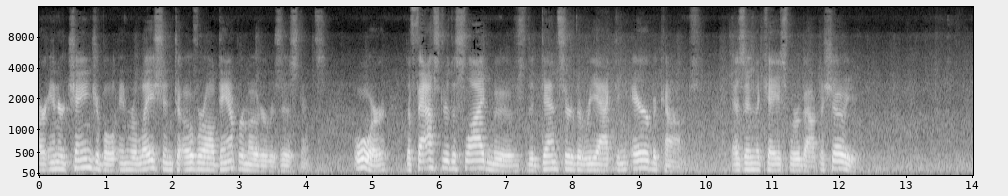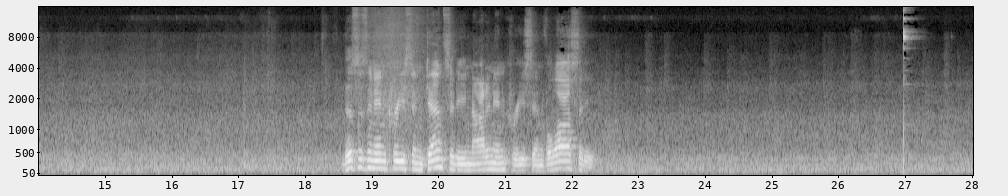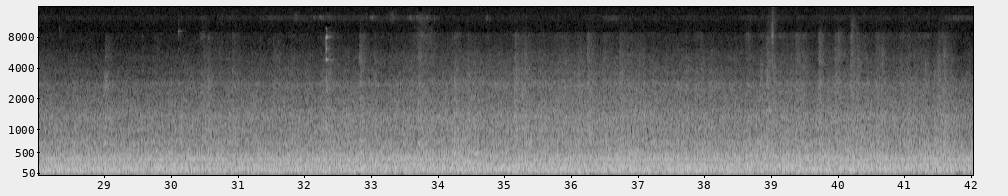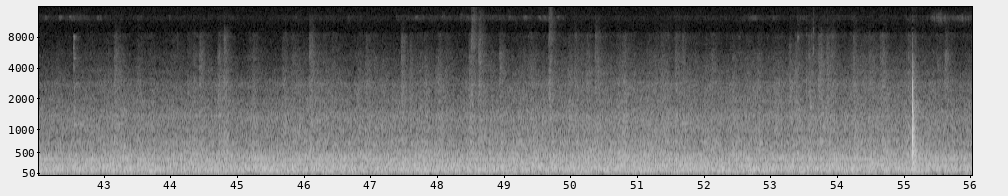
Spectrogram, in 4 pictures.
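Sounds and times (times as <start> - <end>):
metal clinking on glass: 27.0 - 27.4.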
